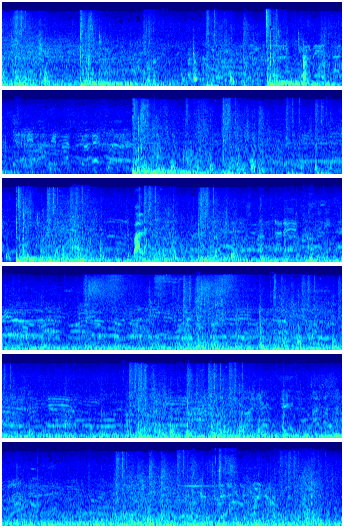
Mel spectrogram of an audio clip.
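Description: Cannons boom in loud, heavy blasts.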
